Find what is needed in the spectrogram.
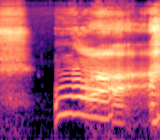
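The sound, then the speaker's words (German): A person voices a dinosaur waking up with a drawn-out groaning yawn while stretching. The loud, low moan starts abruptly after a brief quiet, holds, then trails off. “Er reckt und streckt sich. So erholt war er schon lange nicht mehr. Hermann gähnt noch einmal kräftig”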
